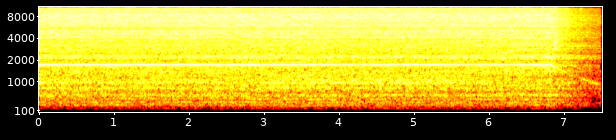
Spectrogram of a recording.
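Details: Riello oil burner at annual service, head cleaned earlier in the year, thermostat jumped out: lights and settles into a smooth, steady roar with a clean fan hiss, no stumbling or pulsing; normal run.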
